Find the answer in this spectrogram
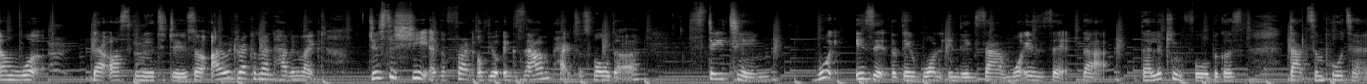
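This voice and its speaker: Someone with a British accent talks at a moderate pace while music plays in the background. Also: woman. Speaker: student. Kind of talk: casual talk to camera.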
